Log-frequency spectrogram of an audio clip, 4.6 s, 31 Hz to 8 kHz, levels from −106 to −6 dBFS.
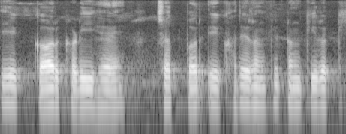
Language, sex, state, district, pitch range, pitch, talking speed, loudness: Hindi, male, Uttar Pradesh, Shamli, 105-110 Hz, 105 Hz, 170 wpm, -19 LUFS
